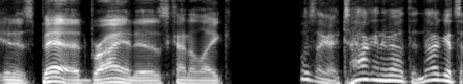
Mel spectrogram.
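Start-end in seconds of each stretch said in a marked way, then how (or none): 2.2-3.5 high, soft bewildered question; mock late-night bafflement; puzzled musing. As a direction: wonder aloud in a light voice. Brian puzzling alone in bed.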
